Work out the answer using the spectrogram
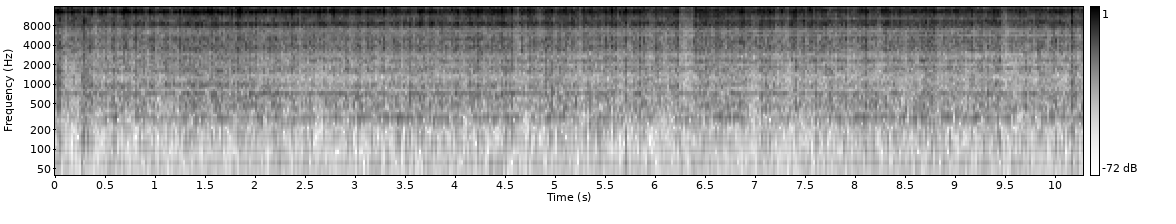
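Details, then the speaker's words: Vevor MIG 130 flux core welder set at 45, flat beads on thin steel: steady crackling hiss with uneven sputter; the bead ran cold at the start, so the setting was slightly too low. "okay I was a little cold there right at the beginning but as I got going I got a little bit better"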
